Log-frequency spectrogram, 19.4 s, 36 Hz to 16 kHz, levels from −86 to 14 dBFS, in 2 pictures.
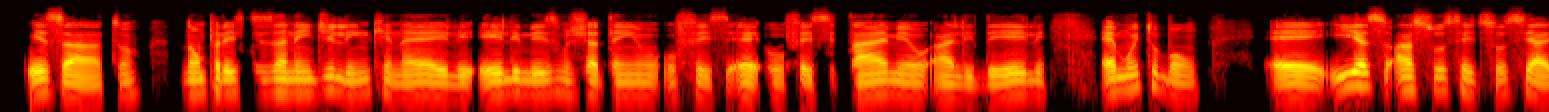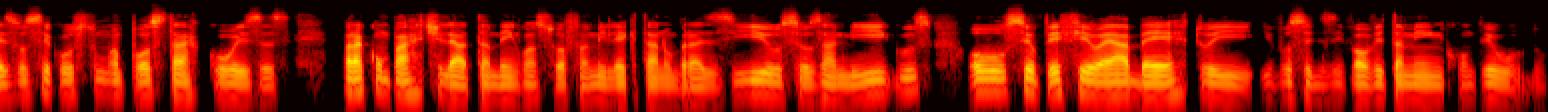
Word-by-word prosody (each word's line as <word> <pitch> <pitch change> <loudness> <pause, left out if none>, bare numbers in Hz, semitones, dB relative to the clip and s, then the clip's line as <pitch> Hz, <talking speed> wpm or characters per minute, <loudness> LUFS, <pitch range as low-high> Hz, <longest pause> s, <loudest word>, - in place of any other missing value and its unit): Exato, 95 -2 +3 0.2
não 105 +1 +1
precisa 110 0 +1
nem 110 0 +1
de 125 +4 -1
link, 105 -4 -1
né, 90 +1 +3
ele 90 0 0
ele 100 +3 +2
mesmo 105 +1 -1
já 100 - +3
tem 95 -1 -3
o 90 - -8
face 90 -1 -4 0.2
o - - -7
facetime 100 +2 +3 0.2
ali 85 -1 0
dele, 95 +5 0 0.3
é - - +8
muito 135 +4 -1
bom. 90 -2 -3 0.4
E 90 - +5
as 155 - +7
as 125 +1 +5
suas 125 -2 -1
redes 105 - -2
sociais, 85 -5 +3
você 95 0 -2
costuma 100 0 -8
postar 95 -1 0
coisas 85 -4 -6 0.3
para - - +5
compartilhar - - 0
também 85 -2 -7
com 90 - -8
a - - -7
sua - - -6
família 85 +1 -7
que - - -16
tá 85 - -4
no 80 - -11
Brasil, 95 +8 -5
seus 85 0 -4
amigos, 100 +8 -5 0.2
ou 115 0 0
o - - -7
seu - - +3
perfil 105 -1 +1
é 95 - +5
aberto 95 +1 +1
e 85 -5 -6
e - - -22
você - - -4
desenvolve 85 +1 -6
também 85 -1 -5
conteúdo? 85 -2 -11
95 Hz, 175 wpm, -25 LUFS, 85-105 Hz, 0.4 s, é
